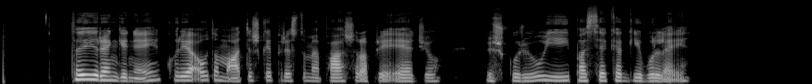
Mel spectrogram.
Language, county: Lithuanian, Alytus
